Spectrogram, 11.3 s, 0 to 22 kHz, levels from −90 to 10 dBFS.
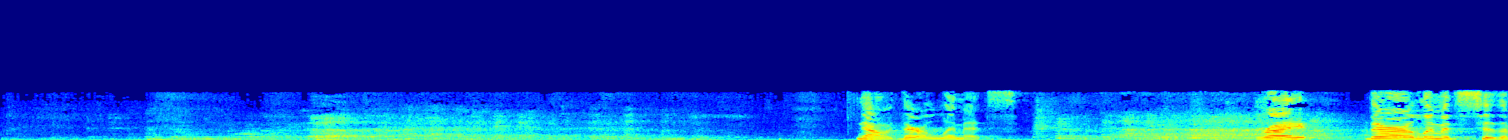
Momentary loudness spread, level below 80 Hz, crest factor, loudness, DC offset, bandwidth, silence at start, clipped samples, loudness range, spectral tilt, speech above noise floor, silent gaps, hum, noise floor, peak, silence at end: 26 LU; -48 dBFS; 24 dB; -21 LUFS; under 0.1%; 8 kHz; 1.1 s; under 0.1%; 19 LU; -1.5 dB/octave; 31 dB; none; none; -50 dBFS; -2 dBFS; 0 s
